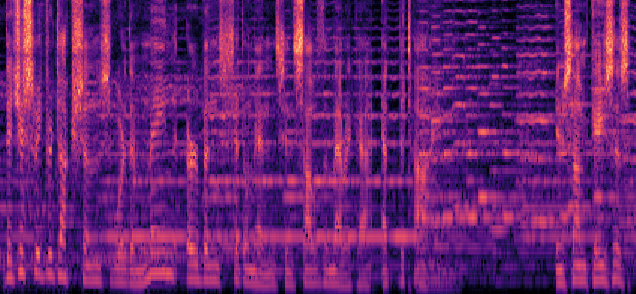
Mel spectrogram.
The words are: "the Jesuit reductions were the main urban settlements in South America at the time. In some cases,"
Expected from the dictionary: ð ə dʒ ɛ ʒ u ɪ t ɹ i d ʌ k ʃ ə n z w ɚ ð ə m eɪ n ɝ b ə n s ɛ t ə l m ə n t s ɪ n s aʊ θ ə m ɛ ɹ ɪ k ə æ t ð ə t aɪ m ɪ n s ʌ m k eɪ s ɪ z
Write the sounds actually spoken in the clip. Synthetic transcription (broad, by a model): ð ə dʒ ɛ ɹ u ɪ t ɹ i d ʌ k ʃ ə n z w ɚ ð ə m eɪ n ɝ b ə n s ɛ t l m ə n t s ɪ n s aʊ θ ə m ɛ ɹ ɪ k ə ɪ t ð ə t aɪ m ɪ n s ʌ m k eɪ s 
